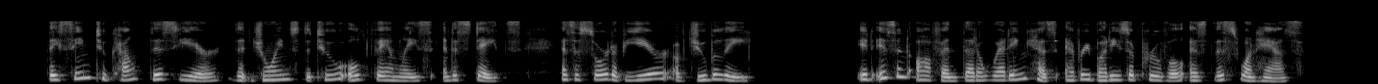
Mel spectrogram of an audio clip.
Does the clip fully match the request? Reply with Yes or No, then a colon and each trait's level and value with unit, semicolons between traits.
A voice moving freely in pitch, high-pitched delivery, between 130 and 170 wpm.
No: average, 4.2 semitones; high, 205 Hz; average, 150 wpm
